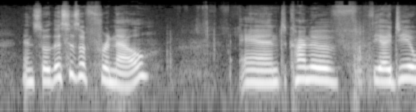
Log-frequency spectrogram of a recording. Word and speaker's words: Fresnel: with people about lights, I know it's spelled Fresno, but it is said Frenel. It's a French guy that invented the type of light, uh, the lens on the front.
